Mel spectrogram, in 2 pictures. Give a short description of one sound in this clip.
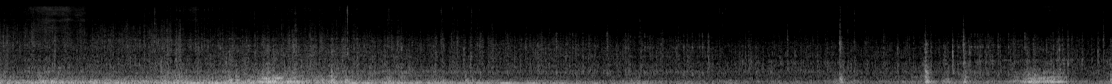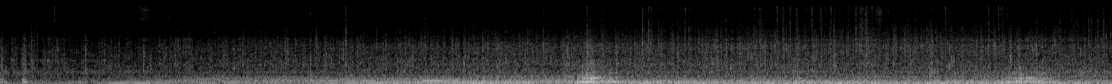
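A car engine rumbles steadily.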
